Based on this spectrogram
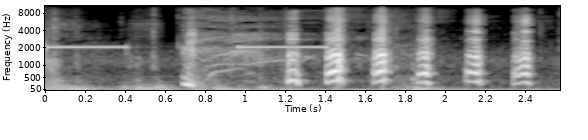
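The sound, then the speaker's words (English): A car's back power window motor whirs briefly with a rising whine, followed by a run of rhythmic, fluttering bursts as air buffets through the opening, fairly loud, as it starts to rain on a windy day. “Oh no, that's the back windows.”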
